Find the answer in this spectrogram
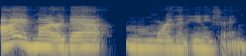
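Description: A woman with an American accent talks in a plain, everyday voice at medium pitch, with ordinary pitch variation against a quiet background. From Texas, El Paso. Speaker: author and historian. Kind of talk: interview.

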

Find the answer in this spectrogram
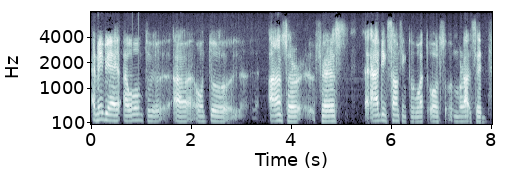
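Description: Very slowly, a man speaks with an Arabic accent. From Palestine, Jenin. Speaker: farm project organizer. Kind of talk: interview. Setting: phone call. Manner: halting. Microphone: poor phone line, digital interference.

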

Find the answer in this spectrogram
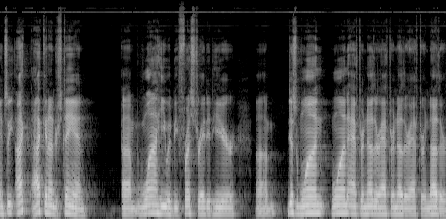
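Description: A man at medium pitch speaks in an ordinary speaking voice, with fairly even intonation. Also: moderate pace. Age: 50s. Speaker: Bible curriculum team leader. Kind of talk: Bible study discussion.

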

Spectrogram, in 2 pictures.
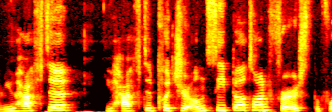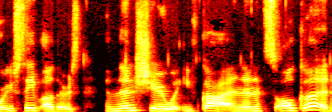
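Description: Talking at a moderate pace, a woman with an American accent has a plain, everyday voice, a fairly high pitch, and fairly even intonation. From US, New York City. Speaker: psychic medium and YouTuber. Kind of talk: casual interview.

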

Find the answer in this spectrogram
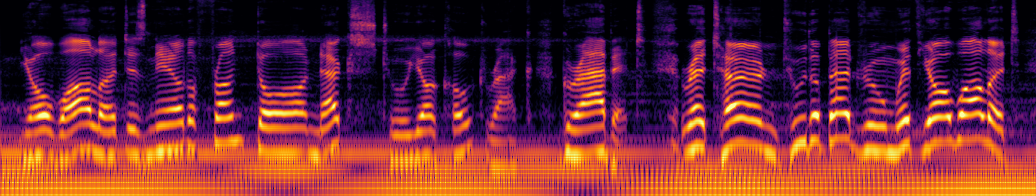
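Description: Over loud background music, someone uses a put-on character voice at a fairly slow pace. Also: man. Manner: calm, reassuring.

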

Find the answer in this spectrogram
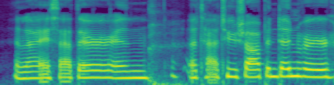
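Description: A woman's medium-pitched voice with an American accent at a moderate pace. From Oklahoma City. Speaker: tattoo artist. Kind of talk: casual chat.

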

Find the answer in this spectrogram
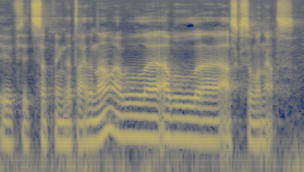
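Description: This man talks with a Norwegian accent. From Norway. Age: 40s. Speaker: technical producer. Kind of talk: interview. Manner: calm; halting, many fillers.

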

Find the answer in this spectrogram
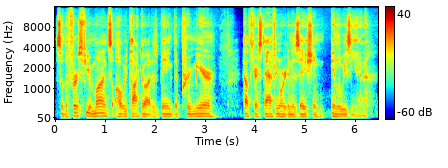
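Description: With an American accent, a man speaks at a very deep, low pitch and a moderate pace, keeping his intonation fairly even. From Arizona, farm town south of Phoenix. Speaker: healthcare staffing executive. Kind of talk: casual interview.

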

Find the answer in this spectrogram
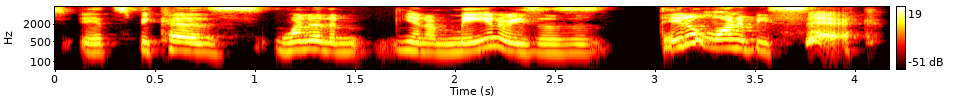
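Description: Recorded very cleanly against a silent background, a woman speaks with a high pitch and ordinary pitch variation. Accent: Canadian. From Toronto, Canada. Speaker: naturopathic doctor. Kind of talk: interview conversation.

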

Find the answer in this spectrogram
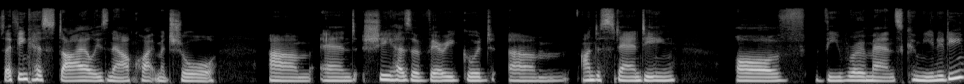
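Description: In an Australian accent, a woman speaks at fairly low pitch with a dark, mellow tone. The sound is dry and close with no echo, and her intonation is fairly even. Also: very clean recording, silent background. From Australia (born in the Philippines). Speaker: podcast host. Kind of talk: casual chat.

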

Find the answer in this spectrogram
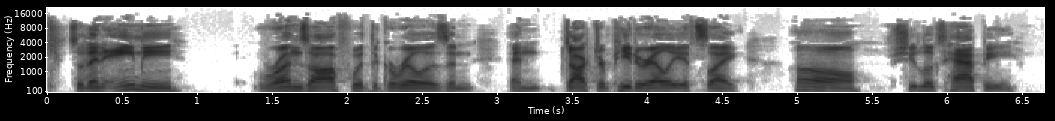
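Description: A man with an unremarkable speaking voice talks at a medium pitch with fairly even intonation, in a dry, close sound with no echo and a quiet background. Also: moderate pace. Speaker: movie review podcast host. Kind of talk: casual comedic movie review chat.

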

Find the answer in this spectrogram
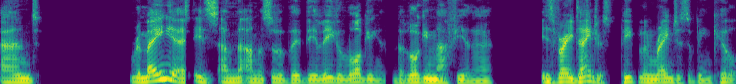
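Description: In a dry, close recording with no echo, a man speaks at a fairly quick pace with a medium pitch and fairly even intonation. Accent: southern English. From southern England. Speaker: founder of a conservation travel company. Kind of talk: interview conversation. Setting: remote call.

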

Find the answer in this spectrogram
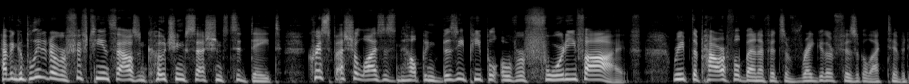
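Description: In a bright, sharp tone with vocal fry, a woman speaks at a very fast pace with very wide pitch swings, the sound dry and close with no echo on a very clean recording with a silent background. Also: medium pitch for a woman. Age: 60s. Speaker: podcast host and nonprofit consultant. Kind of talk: scripted intro; podcast interview.

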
